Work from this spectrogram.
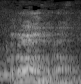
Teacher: रा म्हणताना तोंड उघडल्या जात म म्हणताना बंद होत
